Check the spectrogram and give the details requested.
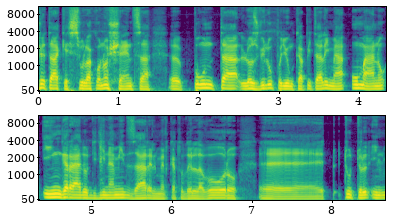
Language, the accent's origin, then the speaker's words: Italian; Castelfidardo, Marche, Italy; Vengo da un paese che si chiama Castelfidardo, conosciuto nel mondo per via della musica e delle fisarmoniche, quindi vengo dalle Marche, la provincia di Ancona.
